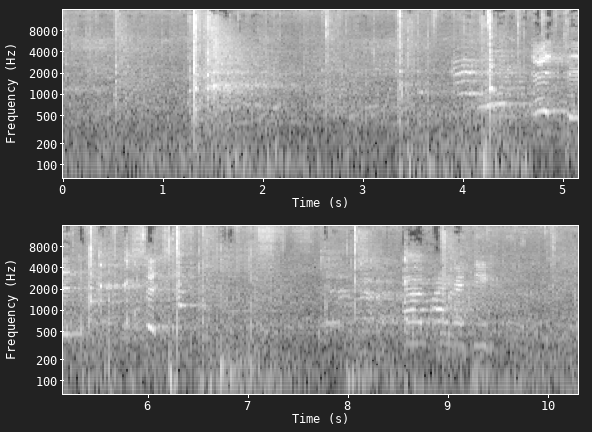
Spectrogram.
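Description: A badminton racket strikes a shuttlecock with sharp pops.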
